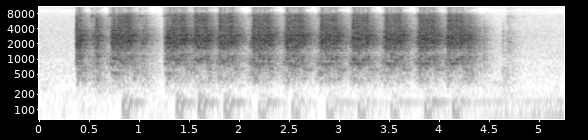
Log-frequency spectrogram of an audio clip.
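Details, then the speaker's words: Mystery quad (ATV) in neutral with kill switch off, freshly powered battery: brisk, even whirring crank, about three and a half compression strokes a second, never catching; starter turns the engine fine. "it does in fact crank. So now that we have power, we know that it will crank on its own."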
